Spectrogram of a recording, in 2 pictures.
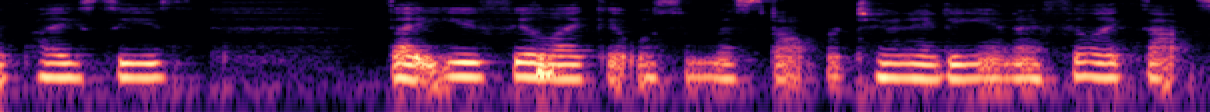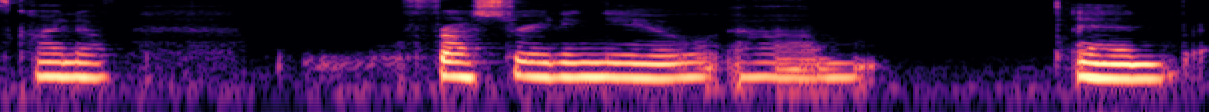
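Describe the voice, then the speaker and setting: A woman with a stuffy nose giving a casual tarot reading, speaking softly and hesitantly with many pauses and fillers. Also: lowish voice, vocal fry. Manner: soft, hesitant, many ums. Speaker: tarot reader.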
